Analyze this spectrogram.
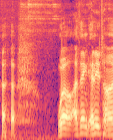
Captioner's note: laughter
